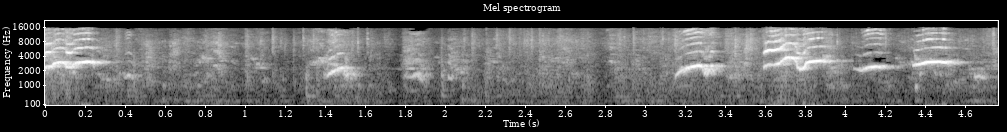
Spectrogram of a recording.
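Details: Cockatiel song played to encourage breeding: sparse warbling whistles early, then a lively run of clear rising and falling whistled notes near the end, over soft background chatter.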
